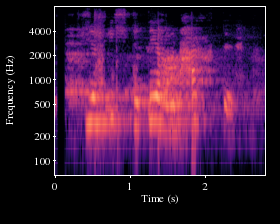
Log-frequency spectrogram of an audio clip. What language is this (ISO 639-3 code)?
isl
